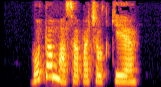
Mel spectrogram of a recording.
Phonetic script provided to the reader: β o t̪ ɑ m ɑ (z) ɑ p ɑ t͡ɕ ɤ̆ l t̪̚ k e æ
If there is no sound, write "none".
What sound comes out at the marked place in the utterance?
s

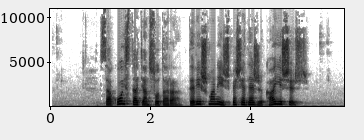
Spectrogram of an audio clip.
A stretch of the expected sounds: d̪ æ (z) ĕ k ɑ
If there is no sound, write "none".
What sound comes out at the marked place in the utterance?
ʒ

